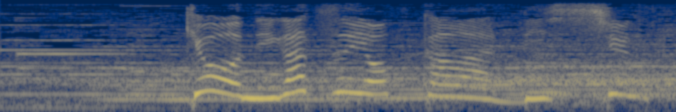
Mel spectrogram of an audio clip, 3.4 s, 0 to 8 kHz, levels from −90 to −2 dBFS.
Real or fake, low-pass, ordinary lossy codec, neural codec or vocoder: real; 7.2 kHz; none; none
